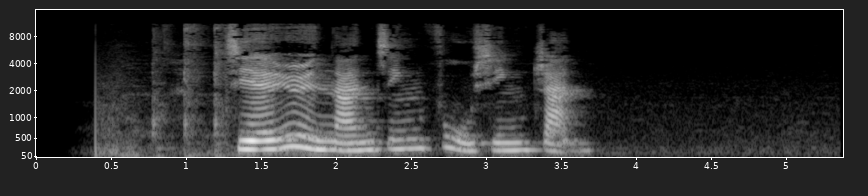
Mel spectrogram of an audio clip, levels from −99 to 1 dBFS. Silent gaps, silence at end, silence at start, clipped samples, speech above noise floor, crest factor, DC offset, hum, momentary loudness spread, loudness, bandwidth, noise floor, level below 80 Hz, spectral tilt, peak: none; 1.7 s; 1 s; under 0.1%; 48 dB; 22 dB; under 0.1%; none; 15 LU; -22 LUFS; 11.5 kHz; -69 dBFS; -62 dBFS; -5.5 dB/octave; -2 dBFS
